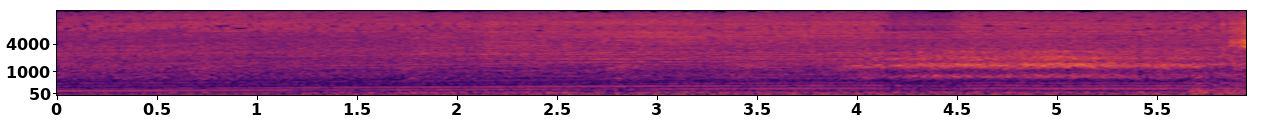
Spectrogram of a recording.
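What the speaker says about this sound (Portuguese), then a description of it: "Espalhei um pouco, dá uma batida ali no muro" A race car skids with a long tire squeal and engine drone in Gran Turismo 4 during a Tous France championship race, the screech rising steadily and continuous throughout, loud and close.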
